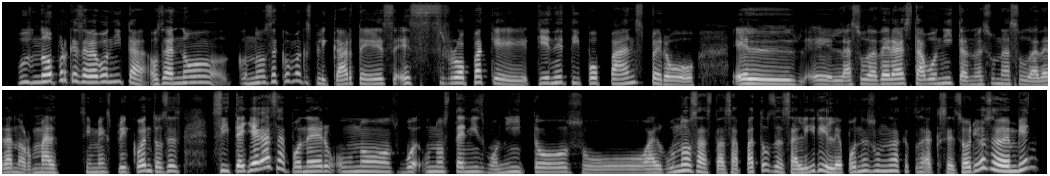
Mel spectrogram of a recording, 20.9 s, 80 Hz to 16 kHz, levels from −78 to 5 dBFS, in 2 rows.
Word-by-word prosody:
Pues, 265 0 -6
no 280 +4 +5
porque 315 -4 -3
se 265 - +4
ve 255 - +7
bonita, 265 - 0
o 195 - -3
sea, 215 -1 +4
no 245 +2 -2
c 205 0 -11
no 240 +3 -4
sé 290 +3 -3
cómo 310 +2 -7
explicarte, 195 - -2
es 200 - -4
es 220 0 -6
ropa 230 +2 +4
que 185 -9 -4
tiene 225 +3 -1
tipo 225 -1 -2
pants, 205 +5 0
pero, 165 -7 0 0.3
el 185 -4 +5
el 165 -2 -3
la 165 0 0
sudadera 190 +2 +3
está 195 -3 +1
bonita, 205 -2 -2
no 165 +1 -9
es 175 +4 -10
una 190 -2 -6
sudadera 165 0 -1
normal, 165 +1 -1 0.2
¿sí 180 - -12
me 180 +1 -6
explico? 185 +4 -2
Entonces, 220 -2 -1 0.3
si 240 -1 -3
te 225 +1 +5
llegas 335 - +7
a 325 - +1
poner 210 +2 +1
unos 200 -1 -4
bue 180 +4 -3
unos 200 0 -6
tenis 195 -1 -2
bonitos, 185 +2 -5
o 145 0 -7
algunos 195 +10 0
hasta 155 -5 0
zapatos 190 - -3
de 200 -3 -3
salir 165 +9 -1
y 240 - +2
le 160 -1 +4
pones 225 +4 -3
un 235 0 -2
ac 225 -2 -2 0.2
accesorios, 190 - 0
se 280 - +4
ven 220 -1 +8
bien. 320 +8 +2
200 Hz, 180 wpm, -23 LUFS, 175-230 Hz, 0.3 s, ven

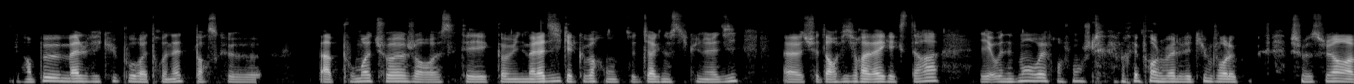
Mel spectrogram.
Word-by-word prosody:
J'ai 125 - -20
un 120 - -3
peu 155 +3 +1
mal 135 -1 +5
vécu 130 +4 -8
pour 135 -4 0
être 120 - -4
honnête 135 +4 -1
parce 120 -1 -3
que, 115 -2 -7 0.6
bah, 115 - +6
pour 130 +3 -11
moi, 145 +2 +2
tu - - -6
vois, 140 -1 +4
genre, 115 -4 -1
heu, 115 - -5
c'était 120 +1 -2
comme 125 -1 -1
une 125 0 -2
maladie 135 +5 +7
quelque 135 -2 0
part, 140 0 -1
qu'on 120 -2 -7
te 115 - -14
diagnostique 125 +2 -1
une 125 - -6
maladie, 120 +7 -2 0.5
heu, 115 -1 +4
tu - - -1
vas - - -5
devoir 120 0 +4
vivre 130 +1 -3
avec 130 +1 +7
et 125 - +1
cetera 160 +7 0 0.4
et 125 -1 +1
honnêtement, 130 +6 -2
ouais 160 0 +3
franchement 145 0 -9
je - - -5
l'ai 135 +4 -4
vraiment 150 -1 +1
mal 130 -1 +1
vécu 125 +4 -3
pour 130 -1 +2
le 125 - +2
coup. - - -24 0.4
Je - - -3
me 125 - -5
souviens 140 +2 +3
130 Hz, 225 wpm, -25 LUFS, 120-140 Hz, 0.6 s, maladie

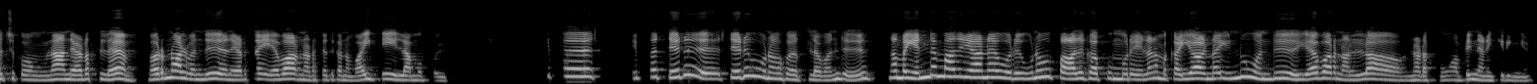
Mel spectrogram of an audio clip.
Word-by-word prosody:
வச்சுக்கோங்கனா 225 -3 -3
அந்த 230 -1 -1
இடத்துல, 240 -1 -5 0.4
மறுநாள் 295 +4 +3
வந்து 235 +3 -2
அந்த 220 - -3
இடத்துல 250 +3 -4
வியாபாரம் 235 -1 +2
நடக்குறதுக்கான 205 -1 -9
வாய்ப்பே 245 +2 -1
இல்லாம 200 -1 -4
போயிடும். 175 +4 -17 0.9
இப்ப 380 -1 -16 0.7
இப்ப 295 +4 -8 0.2
தெரு 340 +8 +3 0.4
தெரு 315 +5 +3
உணவகத்துல 230 -6 -3
வந்து 245 -1 -2 0.4
நம்ம 310 0 +4
எந்த 340 +5 +4
மாதிரியான 330 -3 +3
ஒரு 265 -2 -1
உணவு 335 +4 +1
பாதுகாப்பு 260 0 +2
முறையிலாம் 240 +3 -2
நம்ம 245 -3 -4
கையாண்டா 265 +2 +3
இன்னும் 320 +2 +1
வந்து 255 +3 -1 0.2
வியாபாரம் 270 -2 +1
நல்லா 240 +4 0 0.4
நடக்கும் 195 0 -8
அப்படின்னு 220 +2 -4
நினைக்கிறீங்க? 190 -2 -9
245 Hz, 135 wpm, -24 LUFS, 215-280 Hz, 0.9 s, நம்ம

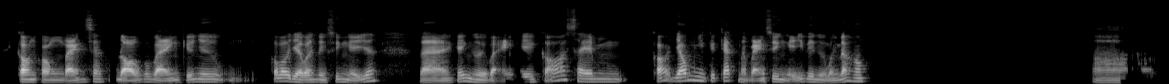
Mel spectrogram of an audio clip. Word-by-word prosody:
Còn 115 0 +6
còn 100 -1 0
bạn 90 - +7
thì 115 - -11
sao? 125 +1 -5 0.2
Độ 90 +3 +7
của 125 - -7
bạn, 95 0 +4
kiểu 110 +2 -3
như, 120 -2 -3 0.5
có - - -1
bao 150 0 +4
giờ 125 -6 +4
bạn 110 +1 +2
từng 105 -2 -3
suy 125 +5 -8
nghĩ 110 -6 -2
á - - -2 0.4
là 95 -2 +3
cái 140 - +1
người 115 -8 -2
bạn - - -1 0.2
kia 120 0 -3
có 185 +4 -1
xem 130 - -2 0.3
có - - +2
giống 170 +4 +4
như 175 - -4
cái 150 - -5
cách 165 0 +1
mà - - -5
bạn 100 - +3
suy 125 - -2
nghĩ - - -3
về 125 -2 -3
người 105 -3 -5
bạn 95 0 -4
đó - - +3
hông? 145 -2 -5 2.2
Ờ, 95 0 -7 0.2
ờ. 90 -1 -19
120 Hz, 210 wpm, -26 LUFS, 100-135 Hz, 2.2 s, bạn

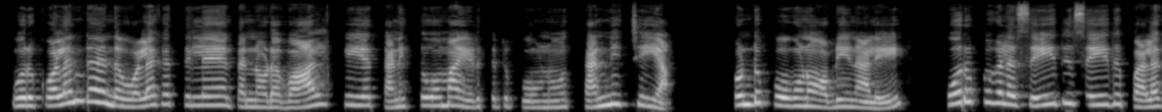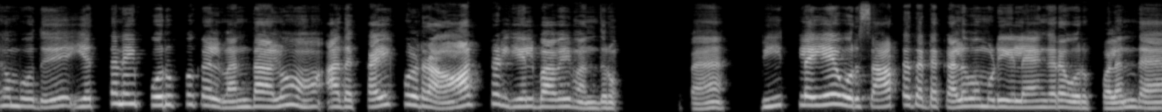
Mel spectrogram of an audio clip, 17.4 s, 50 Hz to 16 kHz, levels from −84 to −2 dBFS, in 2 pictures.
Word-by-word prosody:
ஒரு 265 0 +4
குழந்தை 360 +10 +2
அந்த 280 -6 +1
உலகத்தில 285 +3 -2 0.3
தன்னுடைய 215 -2 -2
வாழ்க்கைய 290 +4 0 0.2
தனித்துவமா 270 +5 -1
எடுத்துட்டு 235 +2 -10
போணும், 210 +1 -7 0.2
தன்னிச்சையா 290 +2 +1 0.5
கொண்டு 305 +4 +3
போகணும் 255 -3 +1
அப்படினாலே, 205 -4 0 0.4
பொறுப்புகள 360 -2 0
செய்து 315 +6 +1
செய்து 300 +2 +1
பழகும்போது, 240 -1 -1 0.3
எத்தனை 325 +7 0
பொறுப்புக்கள் 285 -3 0
வந்தாலும் 240 +6 +1 0.3
அதைக் 225 -1 -2
கைக்கொள்ற 285 0 +1 0.2
ஆற்றல் 305 +1 +2
இயல்பாவே 240 0 +2
வந்துரும். 185 0 -4 0.4
இப்ப, 170 - -10 0.5
வீட்டிலேயே 285 +3 +4
ஒரு 255 -2 +3
சாப்ட்ட 245 +6 +2
தட்ட 250 -2 0
கழுவ 235 +4 +2
முடியலைன்கிற 215 -1 +1
ஒரு 190 - -2
குழந்த, 195 +4 -1
255 Hz, 115 wpm, -23 LUFS, 225-295 Hz, 0.5 s, ஒரு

